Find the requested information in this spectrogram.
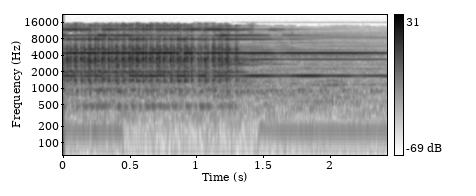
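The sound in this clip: A radio show's theme jingle with bright, bell-like ringing tones that pulse rapidly at first, then settle into sustained high notes over a low hum.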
